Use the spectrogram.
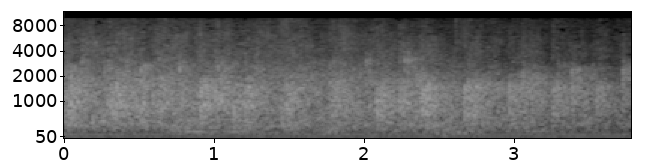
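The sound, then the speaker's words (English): Audience applause for a praise and worship team: a continuous wash of many hands clapping, steady and fairly loud, easing off a little at the end. “Let's give it up for that. Let's give it up for the praise and worship team. That is awesome.”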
